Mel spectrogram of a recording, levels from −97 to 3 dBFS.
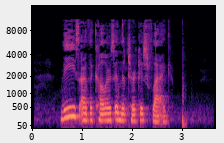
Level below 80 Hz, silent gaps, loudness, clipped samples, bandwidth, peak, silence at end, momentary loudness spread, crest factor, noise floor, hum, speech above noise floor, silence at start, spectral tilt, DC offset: -56 dBFS; none; -25 LUFS; under 0.1%; 11.5 kHz; -12 dBFS; 0.55 s; 22 LU; 16 dB; -62 dBFS; none; 38 dB; 0.55 s; -6 dB/octave; under 0.1%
